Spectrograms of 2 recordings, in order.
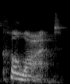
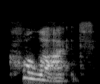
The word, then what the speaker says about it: Coillot: last name close its collat qalaat you train in take French and make it American well it is great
